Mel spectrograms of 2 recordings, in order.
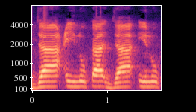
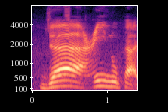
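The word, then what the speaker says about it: جَاعِلُكَ: ada penekanan di situ contohnya jadi jauka ya kalau seperti itu malah seperti nanti jadi seperti huruf hamzah atau huruf alif ya Ini huruf Ain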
